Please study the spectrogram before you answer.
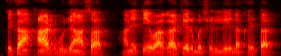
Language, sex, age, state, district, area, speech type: Goan Konkani, male, 60+, Goa, Ponda, rural, read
